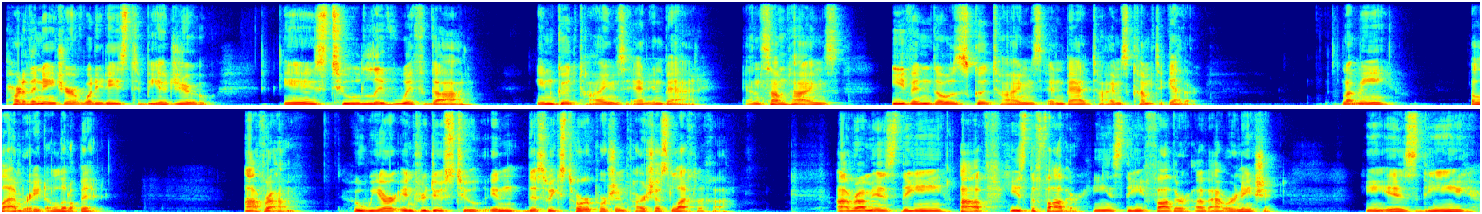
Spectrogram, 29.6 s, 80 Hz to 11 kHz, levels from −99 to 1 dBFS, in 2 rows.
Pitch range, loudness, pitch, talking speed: 95-115 Hz, -16 LUFS, 100 Hz, 140 wpm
